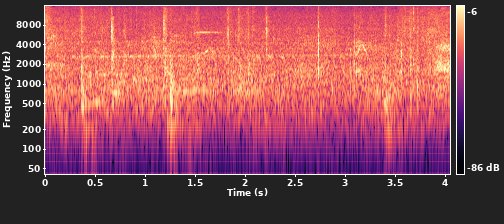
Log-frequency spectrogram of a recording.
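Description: Quiet outdoor background with a few faint, short clicks and a brief high chirp about a second and a half in.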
